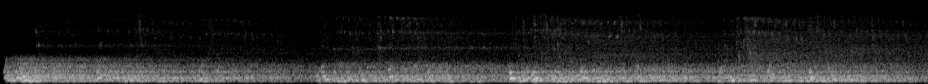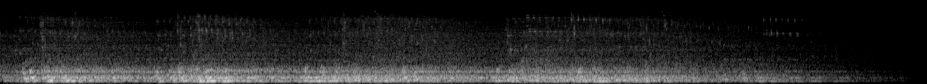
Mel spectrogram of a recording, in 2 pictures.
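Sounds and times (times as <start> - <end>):
science fiction alien planet weird watery bubbles movements: 0.0 - 17.9.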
